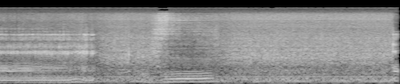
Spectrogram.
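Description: A man's voice sounding out a word slowly in long drawn-out held sounds: one long held tone in the first second and a shorter one about two seconds in, over steady hiss.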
